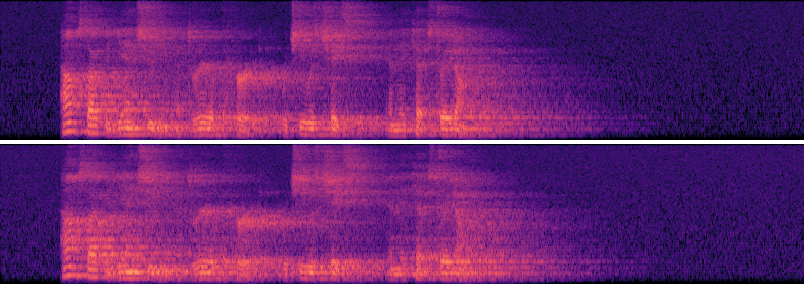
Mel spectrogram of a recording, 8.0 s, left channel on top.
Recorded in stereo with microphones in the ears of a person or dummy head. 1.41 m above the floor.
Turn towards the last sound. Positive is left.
turn(degrees=30)  # may be behind; listen again after turning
